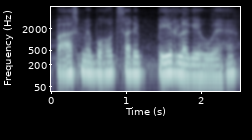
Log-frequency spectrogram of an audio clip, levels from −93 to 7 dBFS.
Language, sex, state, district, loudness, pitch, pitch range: Hindi, male, Bihar, Patna, -16 LUFS, 115 Hz, 110-120 Hz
